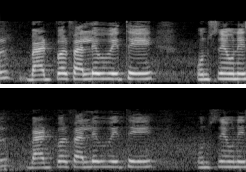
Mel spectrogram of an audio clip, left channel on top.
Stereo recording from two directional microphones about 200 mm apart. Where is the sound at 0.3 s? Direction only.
45° left (ahead or behind).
